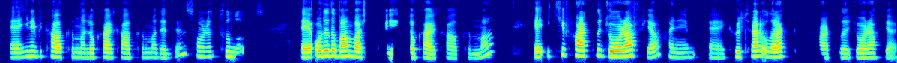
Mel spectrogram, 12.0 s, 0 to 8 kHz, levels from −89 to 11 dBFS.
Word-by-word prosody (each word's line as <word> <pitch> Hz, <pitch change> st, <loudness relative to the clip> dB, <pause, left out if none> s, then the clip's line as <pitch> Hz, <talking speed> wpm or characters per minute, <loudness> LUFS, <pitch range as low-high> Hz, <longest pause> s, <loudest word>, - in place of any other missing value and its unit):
eee, 185 Hz, 0 st, -5 dB
yine 225 Hz, 0 st, -5 dB
bir 220 Hz, -, -17 dB
kalkınma, 195 Hz, -3 st, -2 dB
lokal 185 Hz, +1 st, -2 dB
kalkınma 185 Hz, 0 st, -8 dB
dedin, 175 Hz, -, -10 dB
sonra 220 Hz, -9 st, -9 dB
Tunus, 210 Hz, -3 st, -7 dB, 0.8 s
eee, 190 Hz, 0 st, +4 dB
orada 230 Hz, +1 st, +5 dB
da 245 Hz, -1 st, +4 dB
bambaşka 220 Hz, -3 st, +4 dB, 0.2 s
bir 175 Hz, -1 st, -9 dB, 0.2 s
lokal 175 Hz, -2 st, 0 dB
kalkınma. 165 Hz, -, -11 dB, 0.5 s
Eee, 200 Hz, -, +2 dB
2 225 Hz, +5 st, -10 dB
farklı 245 Hz, -1 st, +4 dB
coğrafya, 225 Hz, +1 st, +4 dB
hani, 190 Hz, -1 st, -14 dB, 0.2 s
eee, 175 Hz, -1 st, -14 dB
kültürel 210 Hz, +5 st, +1 dB
olarak 205 Hz, 0 st, +1 dB, 0.4 s
farklı 175 Hz, -1 st, -7 dB
coğrafya 180 Hz, -, -4 dB
195 Hz, 130 wpm, -24 LUFS, 180-225 Hz, 0.8 s, orada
